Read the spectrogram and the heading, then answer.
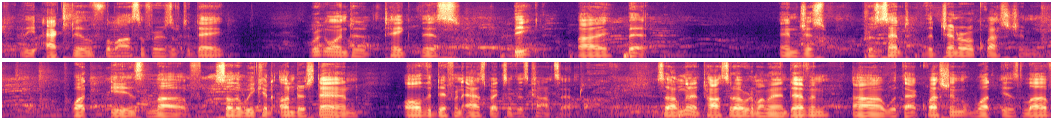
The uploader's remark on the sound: Recorded during the June Teen Vibe Camp.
